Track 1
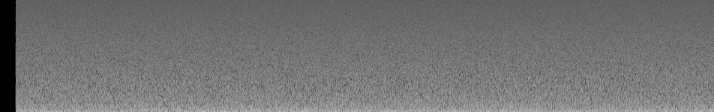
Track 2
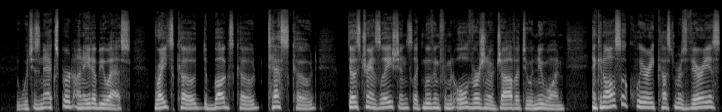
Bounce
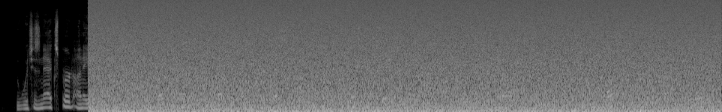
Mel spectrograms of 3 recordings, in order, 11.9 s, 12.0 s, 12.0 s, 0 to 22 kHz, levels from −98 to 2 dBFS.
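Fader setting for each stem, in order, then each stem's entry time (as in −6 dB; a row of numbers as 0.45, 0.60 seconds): −3.0, −12.5 decibels; 1.20, 0.00 seconds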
